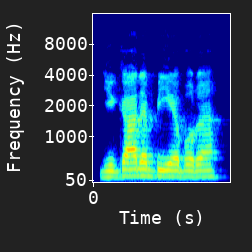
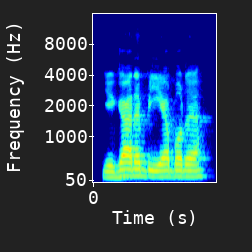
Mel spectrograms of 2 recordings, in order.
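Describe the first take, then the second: Both takes have the same delivery.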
